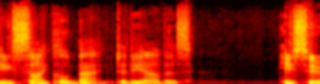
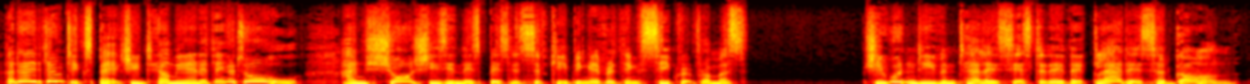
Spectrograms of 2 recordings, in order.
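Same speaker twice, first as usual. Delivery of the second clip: put-on much higher, a bit louder young girl; complaining little girl; a young girl grumbling, pitched high; little girl's voice; 5 dB louder than usual.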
